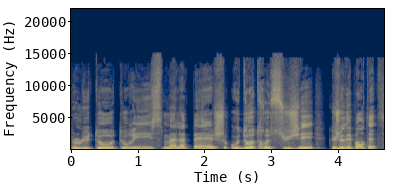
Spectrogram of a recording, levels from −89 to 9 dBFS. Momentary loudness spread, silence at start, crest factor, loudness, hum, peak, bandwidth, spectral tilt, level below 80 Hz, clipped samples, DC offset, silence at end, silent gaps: 5 LU; 0 s; 14 dB; -15 LUFS; none; 0 dBFS; 15.5 kHz; -5.5 dB/octave; -36 dBFS; under 0.1%; under 0.1%; 0 s; none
